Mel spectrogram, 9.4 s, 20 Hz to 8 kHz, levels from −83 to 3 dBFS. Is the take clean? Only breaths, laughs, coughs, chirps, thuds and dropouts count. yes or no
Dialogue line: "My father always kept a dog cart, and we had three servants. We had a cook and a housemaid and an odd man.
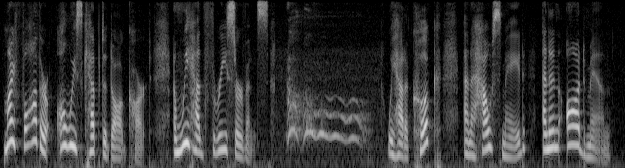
no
